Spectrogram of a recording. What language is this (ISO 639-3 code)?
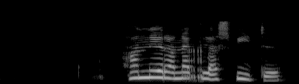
isl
